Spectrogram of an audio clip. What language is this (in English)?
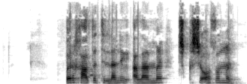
Uzbek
